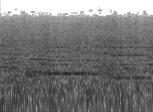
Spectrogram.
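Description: Steady low rumble of a column of military vehicles driving past, jeeps and tracked launchers, with faint held tones above it.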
